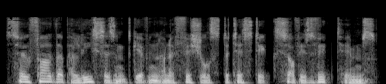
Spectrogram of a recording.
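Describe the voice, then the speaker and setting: A man playing a news correspondent and official announcer, reading scripted reports and warnings in a formal, measured manner. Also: deep voice, lively intonation, a little mellow, slightly rough, no room sound. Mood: formal, urgent.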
